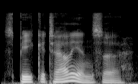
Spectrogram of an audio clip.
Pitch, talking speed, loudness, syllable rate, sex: 110 Hz, 130 wpm, -17 LUFS, 4.1 syllables/s, male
